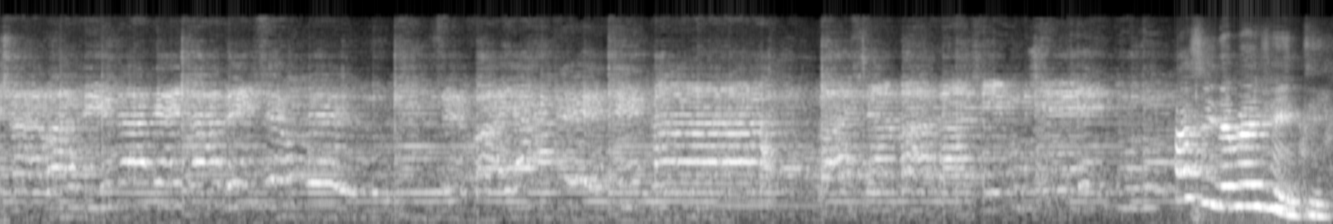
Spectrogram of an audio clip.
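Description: Sertanejo song playing, sung by a male vocal duo with a band, the sound thin with little above the upper treble.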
